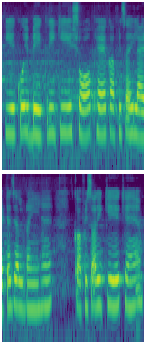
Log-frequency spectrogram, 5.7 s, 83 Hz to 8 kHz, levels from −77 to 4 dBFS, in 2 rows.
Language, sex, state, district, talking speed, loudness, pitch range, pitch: Hindi, female, Chandigarh, Chandigarh, 170 wpm, -14 LUFS, 215-230 Hz, 225 Hz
